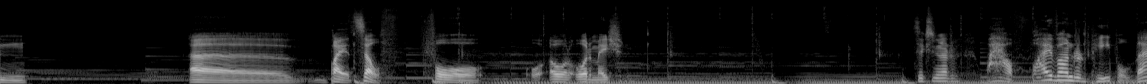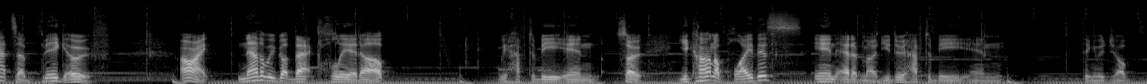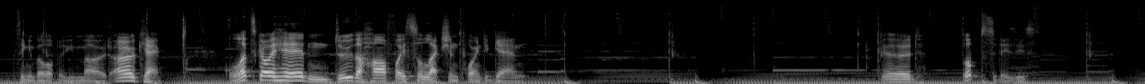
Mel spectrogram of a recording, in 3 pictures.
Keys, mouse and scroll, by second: 8.7-12.5 shift+middle drag, 12.5-16.0 scroll up 2, 16.0 Tab, 17.7 Tab, 20.0 Tab, 23.4 click, 23.9 Tab, 25.1 KP_7, 26.1 shift+middle click, 26.7-27.0 scroll up 2, 27.0-30.1 shift+middle drag, 30.1 click, 30.3-30.8 scroll up 2, 31.2-31.6 scroll down 3, 31.6-34.3 shift+middle drag.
